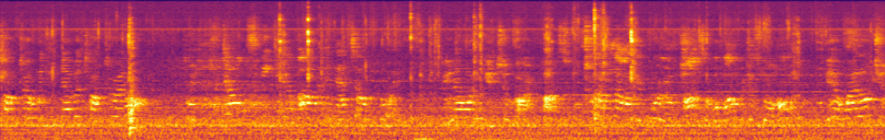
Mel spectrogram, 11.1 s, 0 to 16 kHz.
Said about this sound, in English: just take 2 forks, and I like to hold one and just give it a little scrape like that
